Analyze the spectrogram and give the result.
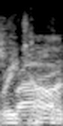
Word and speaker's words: Riton: I think it's Riton. – It's Riton.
